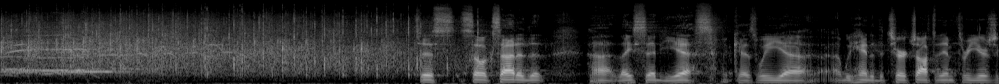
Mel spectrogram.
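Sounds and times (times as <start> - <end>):
audience applause: 0.0 - 5.0
speech: 4.2 - 9.9.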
